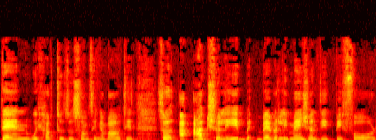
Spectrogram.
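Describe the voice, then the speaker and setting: A Mexican accent on a very clean recording with a silent background. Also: woman. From Mexico. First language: Spanish. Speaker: university president and engineering professor. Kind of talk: interview. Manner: halting, many repetitions.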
